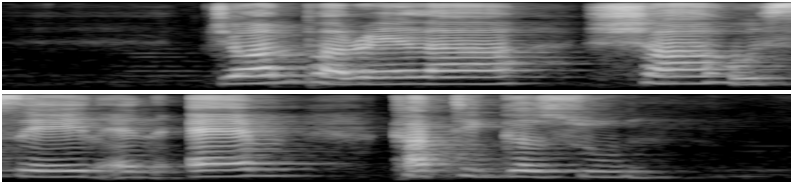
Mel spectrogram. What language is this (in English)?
English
